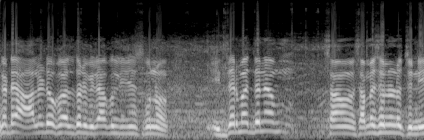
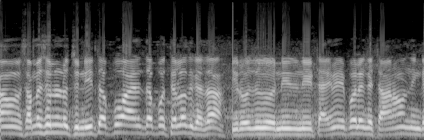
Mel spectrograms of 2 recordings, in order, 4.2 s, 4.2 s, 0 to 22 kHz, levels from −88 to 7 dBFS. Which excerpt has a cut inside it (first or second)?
second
